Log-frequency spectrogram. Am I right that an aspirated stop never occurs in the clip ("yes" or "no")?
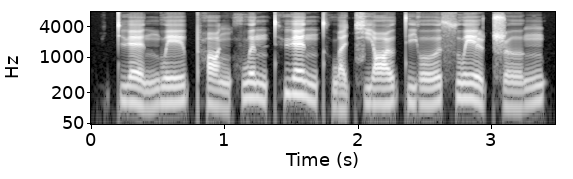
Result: no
